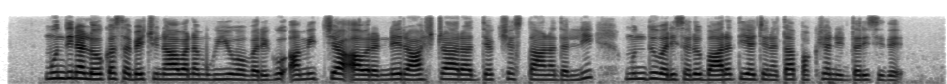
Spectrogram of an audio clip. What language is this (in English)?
Kannada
